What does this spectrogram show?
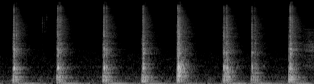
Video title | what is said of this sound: SteelSeries Rival 310 Gaming Mouse Review, IT'S AMAZING! | if you lift it up and you're kind of tapping down it feels like it's a little bit clanky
